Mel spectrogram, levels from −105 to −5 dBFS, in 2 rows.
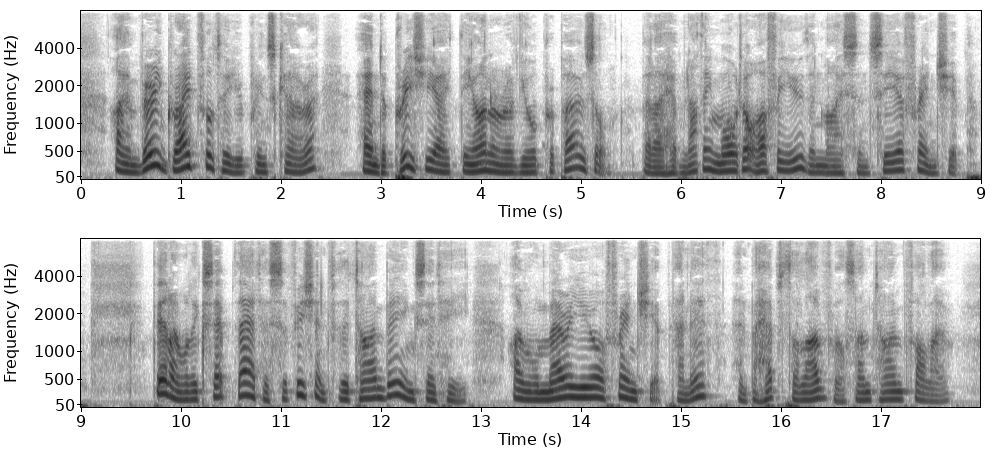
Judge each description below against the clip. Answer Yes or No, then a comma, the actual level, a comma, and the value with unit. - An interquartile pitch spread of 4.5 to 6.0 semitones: Yes, average, 5.0 semitones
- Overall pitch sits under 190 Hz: Yes, medium, 140 Hz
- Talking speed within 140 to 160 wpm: No, average, 180 wpm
